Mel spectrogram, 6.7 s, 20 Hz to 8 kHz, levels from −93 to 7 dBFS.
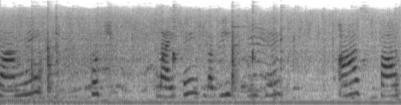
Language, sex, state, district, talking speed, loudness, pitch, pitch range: Hindi, female, Madhya Pradesh, Dhar, 70 wpm, -19 LUFS, 315 Hz, 285-340 Hz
